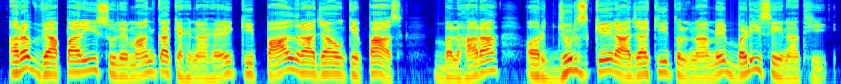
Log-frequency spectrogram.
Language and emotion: Hindi, neutral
